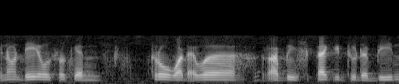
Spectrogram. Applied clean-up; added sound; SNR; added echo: none; none; none; none.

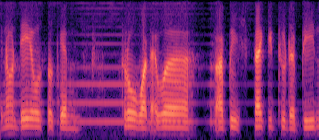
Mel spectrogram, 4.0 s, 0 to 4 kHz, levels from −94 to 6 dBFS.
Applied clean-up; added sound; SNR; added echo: neural mask model RNNoise.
